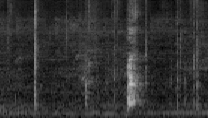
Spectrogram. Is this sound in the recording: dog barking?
yes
